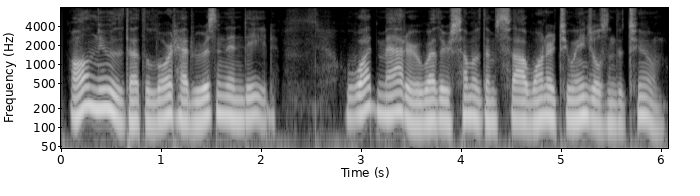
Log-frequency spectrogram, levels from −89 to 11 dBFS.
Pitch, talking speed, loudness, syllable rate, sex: 145 Hz, 215 wpm, -15 LUFS, 5.4 syllables/s, male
